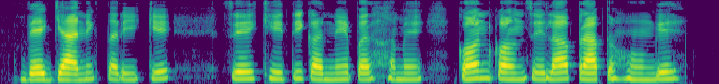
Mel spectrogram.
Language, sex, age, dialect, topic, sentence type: Hindi, female, 25-30, Garhwali, agriculture, question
